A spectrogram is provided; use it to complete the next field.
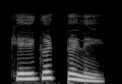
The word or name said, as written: ಕೆಯ್ಗಟ್ಟಳೆ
